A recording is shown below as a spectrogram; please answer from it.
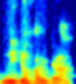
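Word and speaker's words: Gnetophyta: এই 4টি বিভাগ হলো জিঙ্গোফাইটা, সাইকেডোফাইটা, এখানে জি এর উচ্চারণ হবে না, নিটোফাইটা, কনিফেরোফাইটা।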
